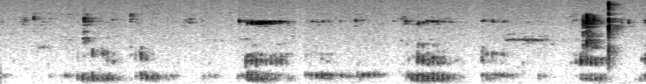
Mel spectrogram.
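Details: Kitten Rosetta, female, inside her scratching house in the morning, teased with a finger, nervous yet playful: low rough growling bursts, about one each second, with faint higher squeaks between them.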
